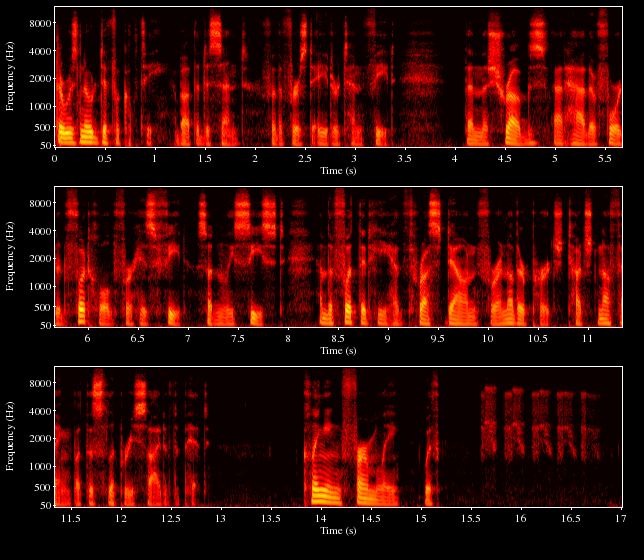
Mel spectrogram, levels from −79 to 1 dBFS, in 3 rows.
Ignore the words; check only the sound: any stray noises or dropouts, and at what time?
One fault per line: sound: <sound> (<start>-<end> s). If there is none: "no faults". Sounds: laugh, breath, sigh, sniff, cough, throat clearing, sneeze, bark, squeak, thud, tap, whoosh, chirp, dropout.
sound: laugh (15.6-16.8 s)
